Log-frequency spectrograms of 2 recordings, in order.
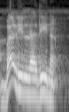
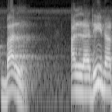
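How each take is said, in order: First: Bal joins the next word with an added i. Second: Bal ends in a stop before the next word. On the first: "karena bersambung" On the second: "kalau waqaf bal"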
